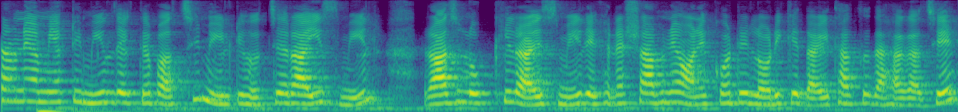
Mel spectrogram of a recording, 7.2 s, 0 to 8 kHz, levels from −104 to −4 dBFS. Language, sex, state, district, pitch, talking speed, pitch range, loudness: Bengali, female, West Bengal, Paschim Medinipur, 245 Hz, 190 wpm, 220-260 Hz, -19 LUFS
